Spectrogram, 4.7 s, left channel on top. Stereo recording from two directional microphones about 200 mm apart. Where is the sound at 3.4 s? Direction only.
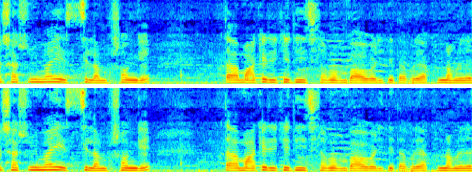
15° right (ahead or behind).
